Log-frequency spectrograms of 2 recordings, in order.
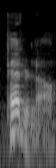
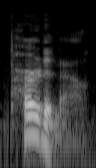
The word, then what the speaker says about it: pedernal: it for the first time are going to pronounce it Petronol because that's how it's spelled. But here it's pronounced universally pertinel.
